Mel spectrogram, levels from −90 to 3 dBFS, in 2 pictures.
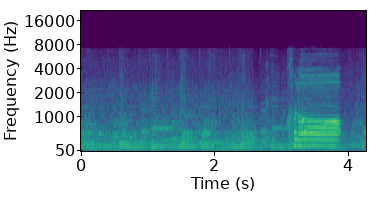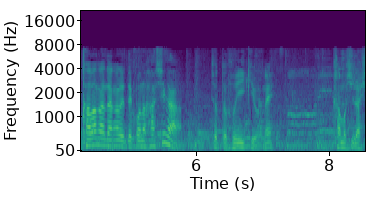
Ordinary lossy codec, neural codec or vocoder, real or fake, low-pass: none; vocoder, 44.1 kHz, 80 mel bands, Vocos; fake; 7.2 kHz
